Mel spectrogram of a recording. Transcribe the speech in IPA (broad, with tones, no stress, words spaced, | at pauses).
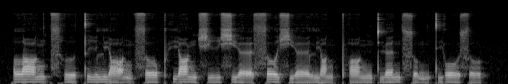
lɑ˧˥ŋ t͡sʰɹ̩˧˥t̪i˧˥ljɑ̰˨˩ŋ sɤ˧˥pʰjɑ˥˩ŋɕi˧˥ ɕjɛ̰˨˩sɤ˥˩ ɕjɛ˧˥ljɑ˧ŋpʰɑ˥ŋ t̪ɥɛ˥nsʊ̰˨˩ŋt̪jo˥˩ʊ̯sɤ˩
